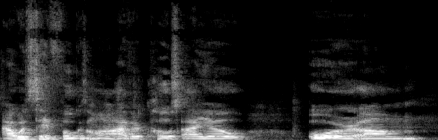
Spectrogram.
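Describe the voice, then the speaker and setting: Medium-pitched male speech amid noticeable background noise and audible room echo. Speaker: online business youtuber. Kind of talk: tutorial. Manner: fast; casual, with fillers.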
